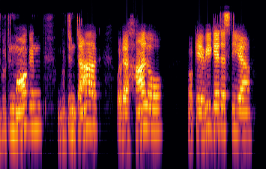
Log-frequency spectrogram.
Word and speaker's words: Hallo: This is not hello. This is hello. Okay. Hello. So uh not like English. When you read such words you have to read it as German word not as English word.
